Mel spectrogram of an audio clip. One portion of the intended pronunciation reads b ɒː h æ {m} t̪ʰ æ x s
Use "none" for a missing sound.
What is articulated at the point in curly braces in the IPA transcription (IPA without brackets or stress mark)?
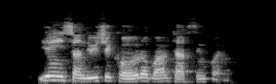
m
